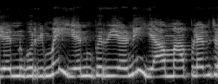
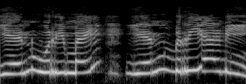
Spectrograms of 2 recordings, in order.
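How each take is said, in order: First: என் உரிமை, என் biryani lower, lightly mimicking; mocking her words. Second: Cheeky claim. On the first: Neighbour mimics the sister's boast, a lower mock. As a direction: sneer her boast back. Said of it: "சொல்லிவிட்டு". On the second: Acted. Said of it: "அதனால தான் சொன்னேன்".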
